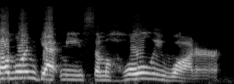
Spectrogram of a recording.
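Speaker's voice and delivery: mock, deliberate, called-out delivery. Retelling a frantic moment during a possession, retelling own yell. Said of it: "and I yelled".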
